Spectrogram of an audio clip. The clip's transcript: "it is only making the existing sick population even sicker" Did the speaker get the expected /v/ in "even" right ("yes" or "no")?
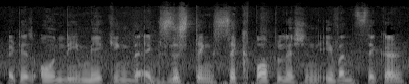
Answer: yes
